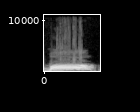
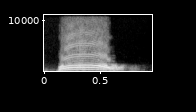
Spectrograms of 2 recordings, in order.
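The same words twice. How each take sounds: First: It is called at normal, softer volume. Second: It is called out loudly, shouting.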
